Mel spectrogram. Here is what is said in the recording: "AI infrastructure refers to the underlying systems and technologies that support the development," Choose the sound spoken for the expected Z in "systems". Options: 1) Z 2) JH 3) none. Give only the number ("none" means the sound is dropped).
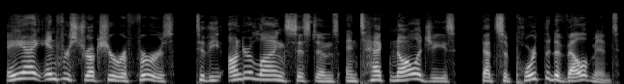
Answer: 1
